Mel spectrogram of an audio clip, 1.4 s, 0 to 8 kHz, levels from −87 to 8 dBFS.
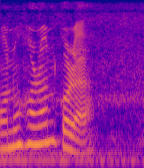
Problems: none marked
